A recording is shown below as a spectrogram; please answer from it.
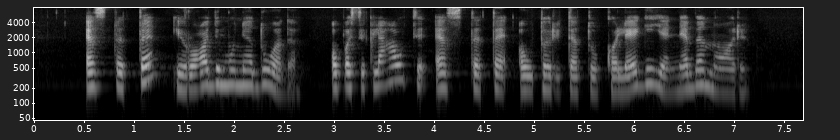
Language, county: Lithuanian, Klaipėda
